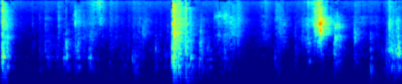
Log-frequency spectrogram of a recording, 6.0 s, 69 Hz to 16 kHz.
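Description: Plastic trim clips of a 1996–2000 Honda Civic's interior door panel popping loose as the panel is pried off, with sharp knocks of the panel against the door: the loudest about two and a half seconds in, another near five seconds, and fainter clicks between.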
